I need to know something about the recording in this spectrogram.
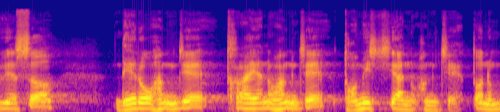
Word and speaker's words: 도미시안: 그 다음에 주님의 계시를 받는 사람들을 위해서 네로 황제, 트라이안 황제, 도미시안 황제, 또는 뭐 유식한 사람들은 도미시아누스 이렇게 발음할 수 있는데, 이런 프라비우스 황제 3대에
